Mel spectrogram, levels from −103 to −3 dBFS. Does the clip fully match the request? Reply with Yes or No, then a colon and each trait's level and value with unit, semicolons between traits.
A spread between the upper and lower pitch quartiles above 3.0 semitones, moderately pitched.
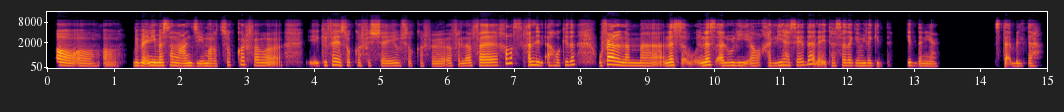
No: average, 2.7 semitones; medium, 180 Hz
